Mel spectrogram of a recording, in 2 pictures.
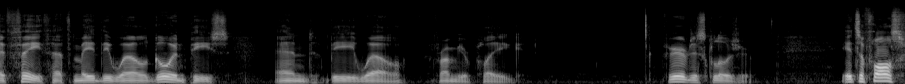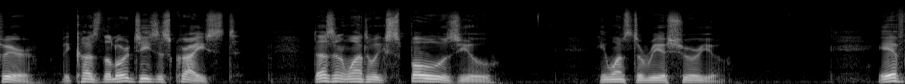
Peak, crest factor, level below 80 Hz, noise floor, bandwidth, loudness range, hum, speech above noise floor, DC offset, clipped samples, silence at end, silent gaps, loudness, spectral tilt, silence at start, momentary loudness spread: -4 dBFS; 20 dB; -52 dBFS; -66 dBFS; 15 kHz; 9 LU; none; 43 dB; under 0.1%; under 0.1%; 0 s; none; -23 LUFS; -5.5 dB/octave; 0 s; 17 LU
